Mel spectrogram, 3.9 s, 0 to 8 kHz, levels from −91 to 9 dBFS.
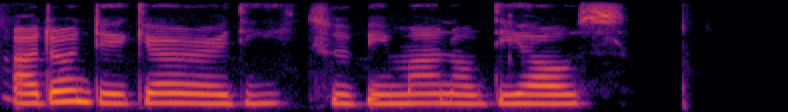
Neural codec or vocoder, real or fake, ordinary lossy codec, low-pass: none; real; none; 7.2 kHz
